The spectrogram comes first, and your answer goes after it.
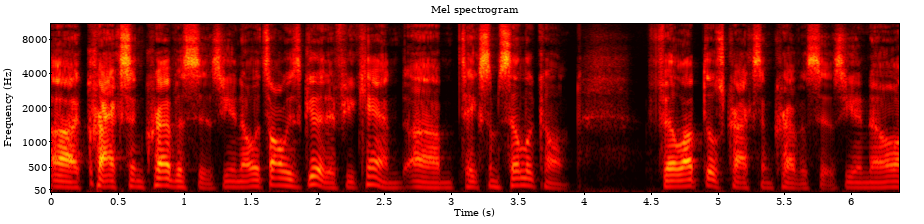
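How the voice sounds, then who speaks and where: With an ordinary speaking voice at medium pitch, a man talks at a fairly quick pace on a very clean recording with a silent background. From US West Coast, Bakersfield, California. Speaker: pest control technician. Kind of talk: casual interview.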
